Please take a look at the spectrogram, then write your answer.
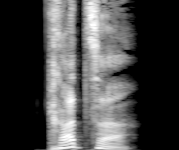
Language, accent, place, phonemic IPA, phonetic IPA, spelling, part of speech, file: German, Germany, Berlin, /ˈkʁatsəʁ/, [ˈkʁatsɐ], Kratzer, noun, De-Kratzer.ogg
- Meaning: 1. scratch 2. scrape 3. scar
